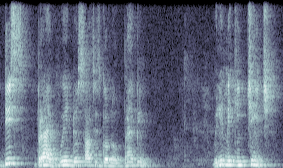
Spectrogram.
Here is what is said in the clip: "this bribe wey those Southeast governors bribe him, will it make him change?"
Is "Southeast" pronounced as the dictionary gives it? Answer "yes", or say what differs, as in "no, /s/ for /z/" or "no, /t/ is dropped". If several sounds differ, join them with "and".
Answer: no, /s/ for /θ/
